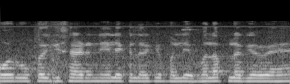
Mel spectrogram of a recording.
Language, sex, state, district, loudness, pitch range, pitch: Hindi, male, Haryana, Charkhi Dadri, -16 LUFS, 150-155 Hz, 150 Hz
